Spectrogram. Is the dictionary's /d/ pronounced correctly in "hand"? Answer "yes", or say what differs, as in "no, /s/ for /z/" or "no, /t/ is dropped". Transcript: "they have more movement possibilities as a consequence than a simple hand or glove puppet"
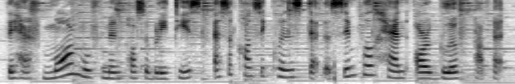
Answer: no, /d/ is dropped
